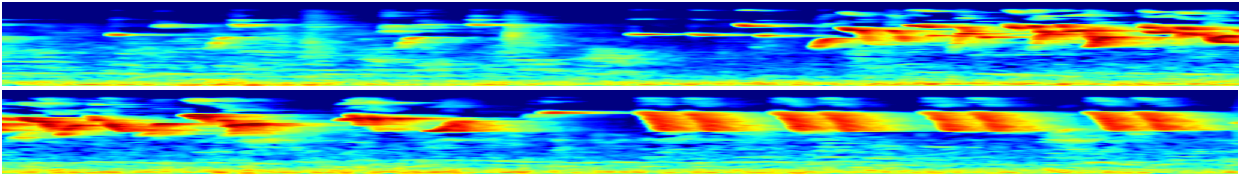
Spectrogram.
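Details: Saffron finch song from Colombia: faint scattered notes at first, then a loud run of high chirps, closing with evenly repeated buzzy notes.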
